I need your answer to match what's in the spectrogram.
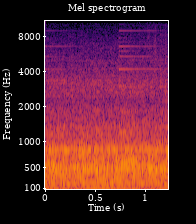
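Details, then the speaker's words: Auction-lot vehicle jump-started with a booster pack: a loud steady rattling roar at idle with a harsh midrange buzz, a horrific noise from under the hood, cause unknown; its transmission also engages slowly and slips in and out of gear. "plus that horrific noise coming out from under the hood"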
